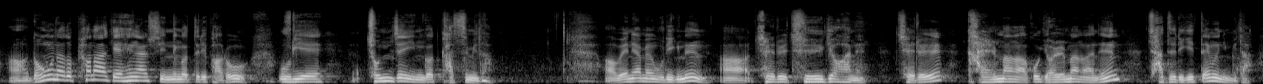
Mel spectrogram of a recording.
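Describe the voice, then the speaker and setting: A man's voice: medium pitch, a little mellow. A man preaching a sermon as an education missionary, telling stories animatedly and acting out the dialogue. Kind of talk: sermon with storytelling.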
